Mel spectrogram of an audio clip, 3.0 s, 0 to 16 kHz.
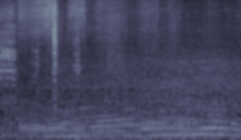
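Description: A turbocharged 2026 Hyundai Santa Cruz engine drones steadily and rises in pitch under full-throttle acceleration, heard from inside at a constant moderate level.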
